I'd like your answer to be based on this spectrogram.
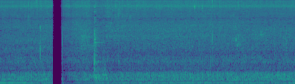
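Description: Onion and green chilli frying in a pan for an ivy gourd curry, a faint, steady hiss with a brief dropout near the start and one soft clink of a utensil.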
